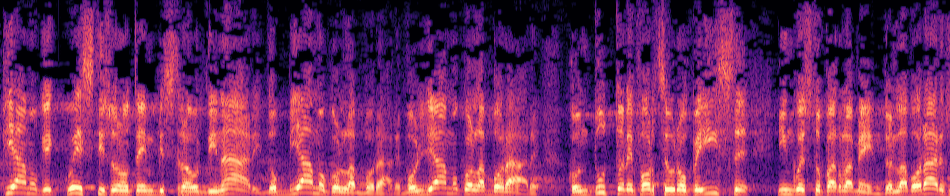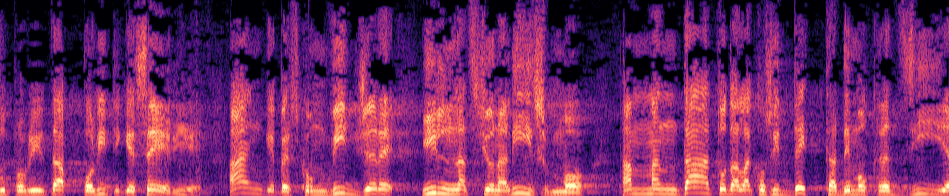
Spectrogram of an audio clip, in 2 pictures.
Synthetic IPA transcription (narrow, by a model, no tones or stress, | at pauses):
pːjaːmʊk̟ekːwest̪isɔːnʊt̪ɛmpist̪ɾaord̪inaːɾid̪ɔbːjaːmʊkolːaboɾa̰ːɾɪvɔʎːaːmʊkolːaboɾa̰ːɾɪ̰ | kʊnt̪ut̪ːelɪfɔrt̪seɛwɾɔpɛist̪e | iŋkwest̪ʊparlamɛnt̪ʊɛlːavʊɾaːɾɪsupːɾopɾjet̪apːoliːt̪ikesɛːɾjḛ | aŋk̟ɪpɪrskoɱvid͡ʒːeɾe | ilnat̪sːjonalizmʊ | amːant̪aːt̪ʊd̪alːakozid̪ːet̪ːad̪ɛmɔkɾat̪siːa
